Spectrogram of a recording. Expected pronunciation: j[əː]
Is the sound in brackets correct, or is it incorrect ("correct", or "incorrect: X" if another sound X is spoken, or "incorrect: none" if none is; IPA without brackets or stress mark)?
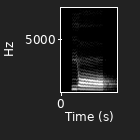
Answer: incorrect: ɔː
